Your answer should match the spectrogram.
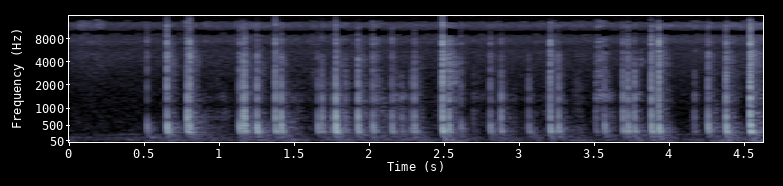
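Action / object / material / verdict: tap / hardcover notebook with card cover / card / none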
